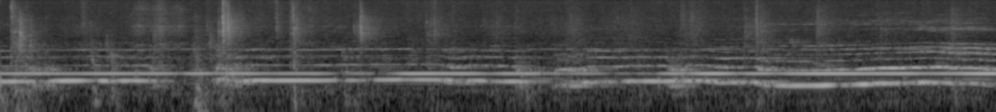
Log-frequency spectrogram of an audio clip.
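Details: High-content wolfdog Kane howling at a monthly siren test on the first Monday morning, indoors in a kitchen; long sustained tonal howls with rich harmonics gliding slightly up and down, over a steady siren tone.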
